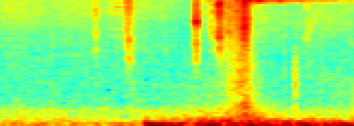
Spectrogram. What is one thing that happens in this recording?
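A magical whoosh rises sharply and rings out.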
